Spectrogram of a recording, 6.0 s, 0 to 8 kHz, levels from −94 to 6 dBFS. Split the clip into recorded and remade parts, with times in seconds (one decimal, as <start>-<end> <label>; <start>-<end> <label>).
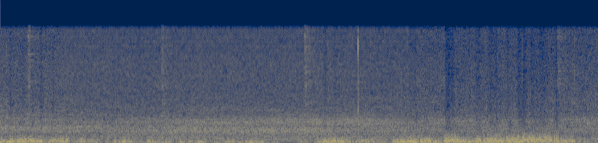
0.0-0.6 recorded; 0.6-4.2 remade; 4.2-6.0 recorded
